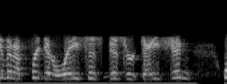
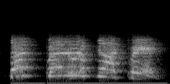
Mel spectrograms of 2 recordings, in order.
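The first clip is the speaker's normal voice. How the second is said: angry shout; 6 semitones higher than usual. Real, not acted. Host threatening a rival caller.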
